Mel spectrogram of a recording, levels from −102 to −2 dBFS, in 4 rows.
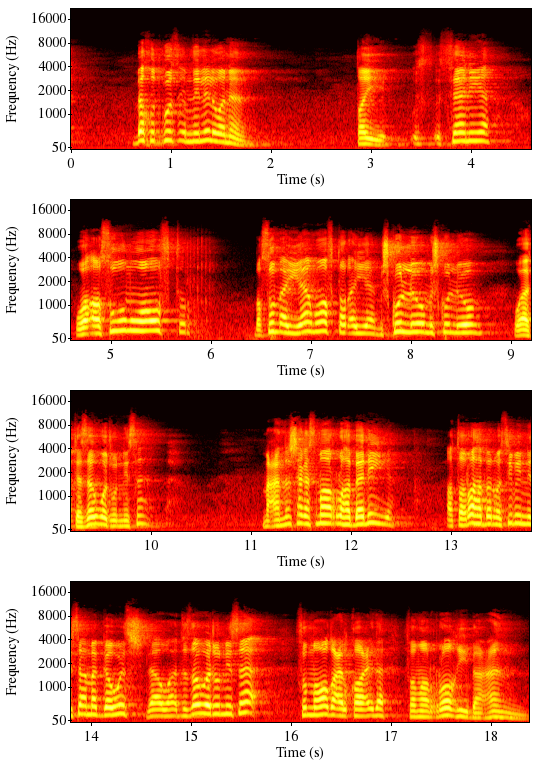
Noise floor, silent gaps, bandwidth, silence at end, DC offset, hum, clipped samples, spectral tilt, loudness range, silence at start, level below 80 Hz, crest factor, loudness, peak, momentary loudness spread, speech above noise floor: -58 dBFS; none; 11 kHz; 0 s; under 0.1%; none; under 0.1%; -4 dB/octave; 4 LU; 0.65 s; -64 dBFS; 22 dB; -23 LUFS; -2 dBFS; 14 LU; 36 dB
